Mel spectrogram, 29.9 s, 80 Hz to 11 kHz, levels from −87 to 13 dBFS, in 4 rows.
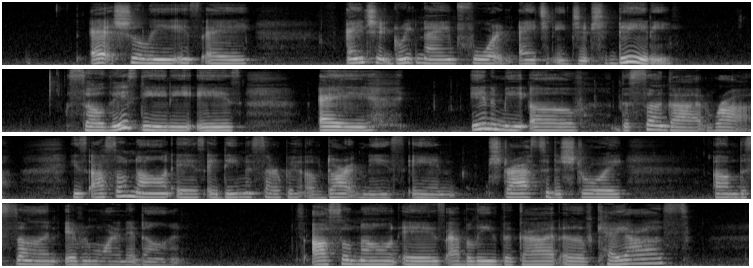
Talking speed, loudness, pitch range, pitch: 105 wpm, -28 LUFS, 175-190 Hz, 180 Hz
